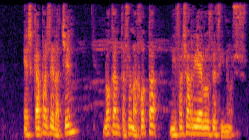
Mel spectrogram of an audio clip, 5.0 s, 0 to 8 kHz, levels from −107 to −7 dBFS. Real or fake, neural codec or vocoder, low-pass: real; none; 7.2 kHz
